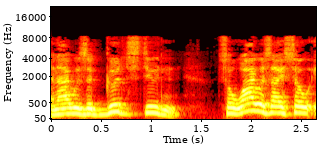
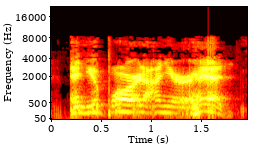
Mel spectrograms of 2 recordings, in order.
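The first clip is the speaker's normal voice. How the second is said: low, insinuating, sly, mischievous frog voice. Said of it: "in this low, insinuating, mischievous voice".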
